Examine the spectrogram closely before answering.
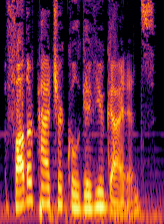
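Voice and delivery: ordinary talk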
